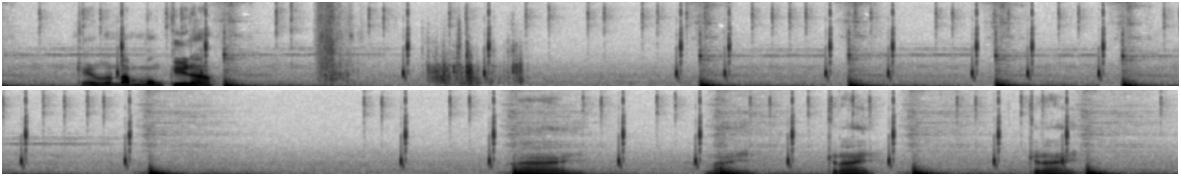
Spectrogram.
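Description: Short soft clicks sound as menu buttons are pressed.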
